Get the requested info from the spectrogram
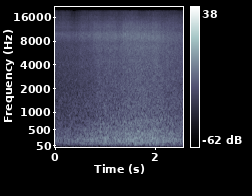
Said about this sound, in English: As the sea pounds the rocks around the Golden Gate Bridge, the salmon enter the bay en route to their breeding grounds.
